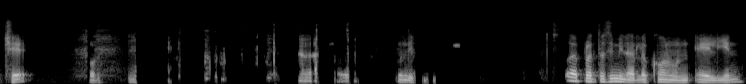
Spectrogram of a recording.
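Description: From 0.73 to 1.36 s a faint second voice sits under the speech, about 25 dB below it. This is the other side's voice leaking through, likely loudspeaker echo that the echo canceller failed to fully remove from the microphone. Overlapping it, from 0.88 to 1.86 s, the main talker dips and breaks up in pieces, roughly half a second in total and by up to about 40 dB. That is speech suppressed in double talk, likely the canceller turning everything down because it could not separate the talker from the echo.

From 2.03 to 3.51 s the leaked voice returns louder, only about 15 dB below the speech. Inside that stretch, from 2.35 to 2.41 s, the room sound drops out by about 31 dB for roughly 70 ms. This is the background gated by the echo canceller, which clamped the microphone while the loudspeaker played. From 2.82 to 4.69 s the talker is again suppressed in double talk, cut by up to about 40 dB across roughly 1.5 s. 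A second gating dip follows from 4.97 to 5.19 s, about 40 dB deep and lasting around 200 ms. Finally, a brief scrap of leaked voice appears from 5.41 to 5.6 s at about 25 dB below the speech, and from 5.63 to 5.67 s the talker dips by about 20 dB.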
